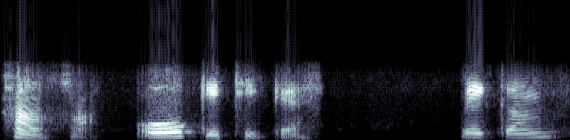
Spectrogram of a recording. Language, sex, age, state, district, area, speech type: Marathi, female, 18-30, Maharashtra, Akola, urban, conversation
